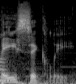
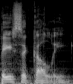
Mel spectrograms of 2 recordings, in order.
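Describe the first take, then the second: First: The second 'a' is dropped, sounding like 'basic-ly'. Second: The second 'a' is clearly pronounced as 'ally'. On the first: The speaker calls it right. "it's basically" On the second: The speaker calls it wrong. "we don't really emphasize the second A. So it's not basically"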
